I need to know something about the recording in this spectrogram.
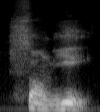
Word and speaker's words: Saunier: The name Saunier is pronounced Saunier. with the emphasis on the first syllable.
